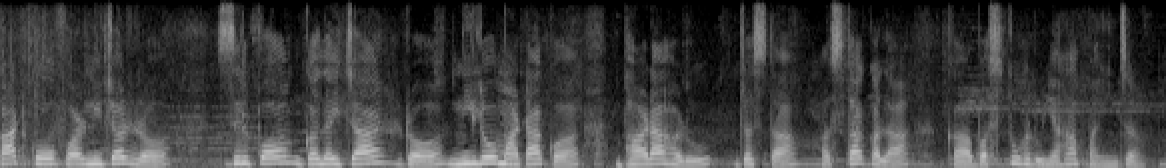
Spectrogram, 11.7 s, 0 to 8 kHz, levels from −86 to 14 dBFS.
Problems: constant background noise, continuous background conversations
